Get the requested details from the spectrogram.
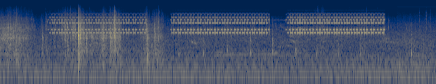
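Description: A mobile phone rings with a repeating electronic tone.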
